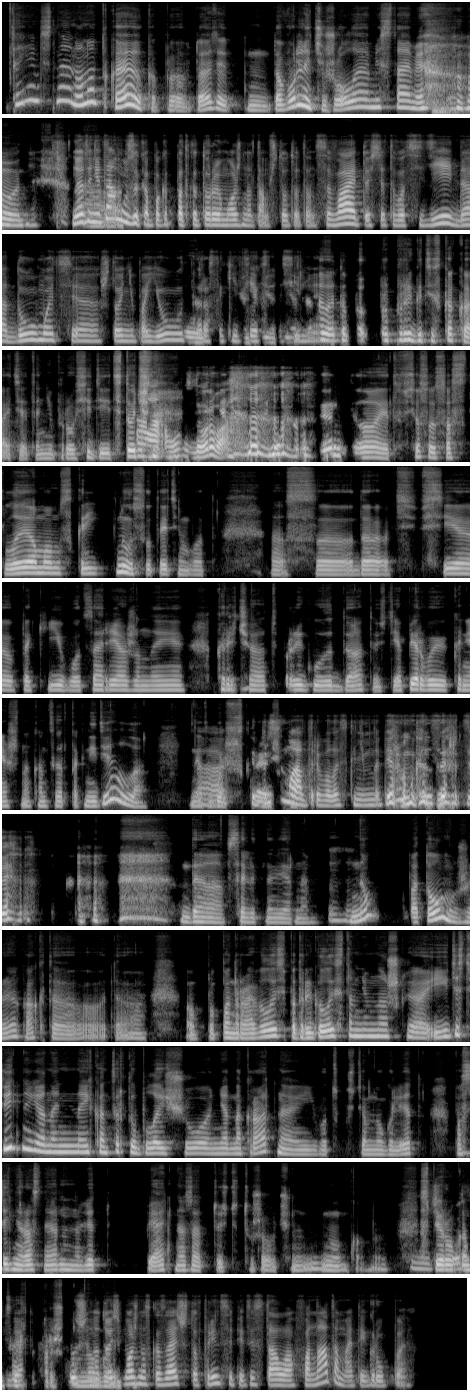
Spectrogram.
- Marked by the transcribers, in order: exhale; chuckle; tapping; chuckle; laugh; laughing while speaking: "на первом концерте"; laugh
- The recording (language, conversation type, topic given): Russian, podcast, Какой первый концерт произвёл на тебя сильное впечатление?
